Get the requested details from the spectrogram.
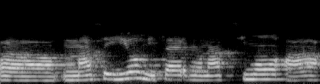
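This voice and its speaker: A woman with a Calabrian accent speaks very slowly, her intonation fairly even. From Calabria, southern Italy. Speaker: psychologist. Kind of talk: casual chat.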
